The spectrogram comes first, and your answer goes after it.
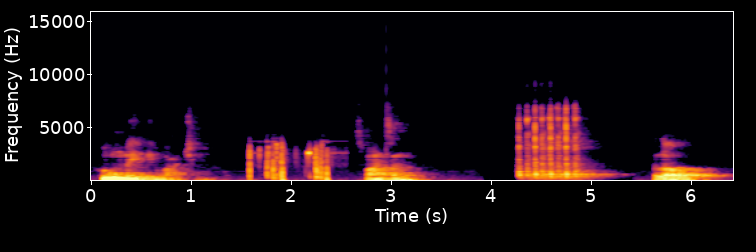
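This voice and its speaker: A man's voice: on the low side, big pitch swings, extremely slow, exaggerated voice. A man playing a troubled, suspicious husband in an old-time radio drama, convinced his world is fake. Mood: wary, insistent. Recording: echoey hall, distant mic, dull, faint noise.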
